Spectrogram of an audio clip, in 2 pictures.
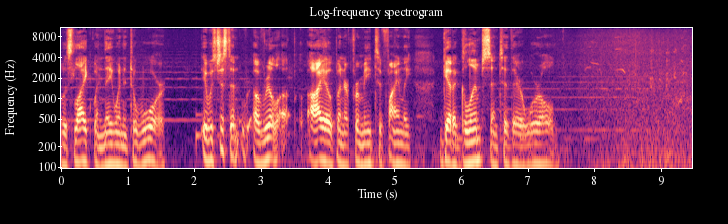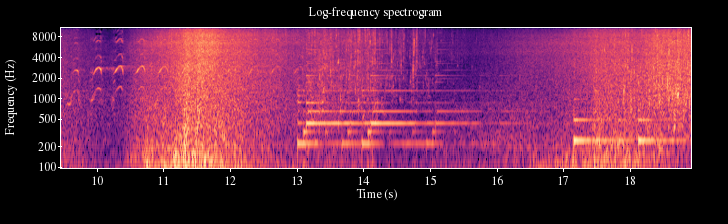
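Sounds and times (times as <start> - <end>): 
sustained tonal hum: 0.0 - 4.1, 13.0 - 18.9
speech: 0.0 - 7.6
light wind: 0.0 - 18.9
gentle sea waves washing onto a beach: 7.3 - 18.9.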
